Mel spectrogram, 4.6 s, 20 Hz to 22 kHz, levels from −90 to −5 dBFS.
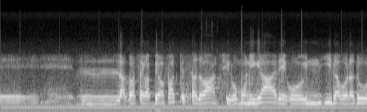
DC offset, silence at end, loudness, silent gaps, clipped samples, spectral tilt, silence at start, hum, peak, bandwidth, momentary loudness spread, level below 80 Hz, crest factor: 0.5%; 0 s; -20 LUFS; none; under 0.1%; -7.5 dB/octave; 0 s; 50 Hz at -35 dBFS; -6 dBFS; 14 kHz; 10 LU; -42 dBFS; 14 dB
